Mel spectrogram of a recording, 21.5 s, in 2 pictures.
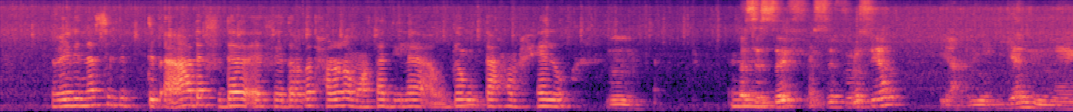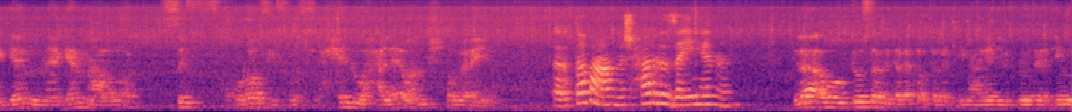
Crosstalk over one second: none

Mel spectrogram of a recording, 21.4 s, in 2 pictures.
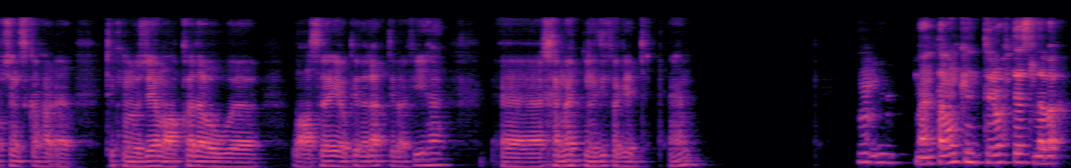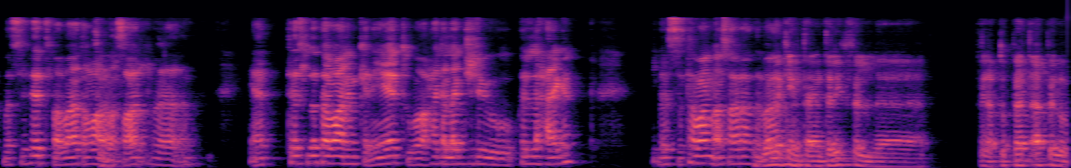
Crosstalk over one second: none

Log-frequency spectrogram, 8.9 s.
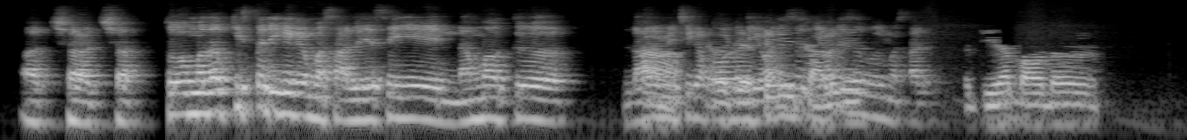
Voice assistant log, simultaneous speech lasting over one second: present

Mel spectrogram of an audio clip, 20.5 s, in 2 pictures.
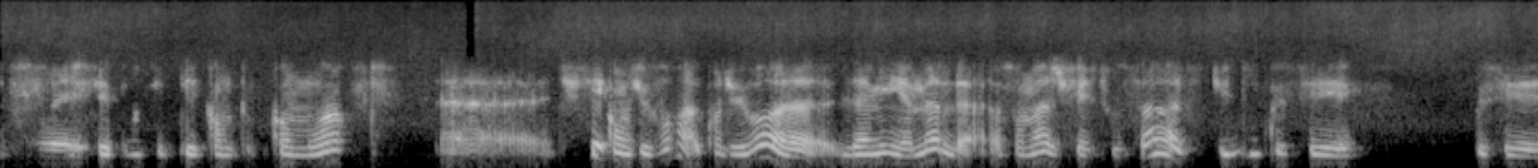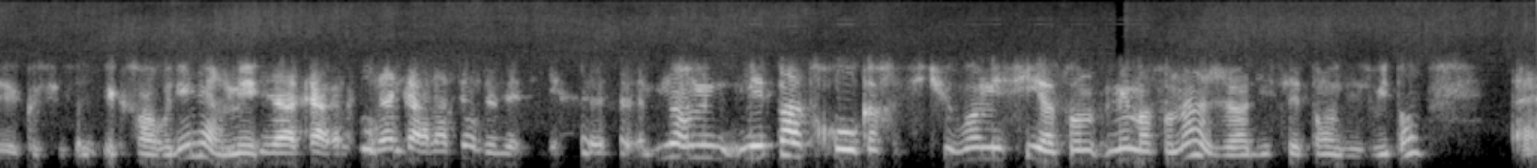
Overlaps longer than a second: none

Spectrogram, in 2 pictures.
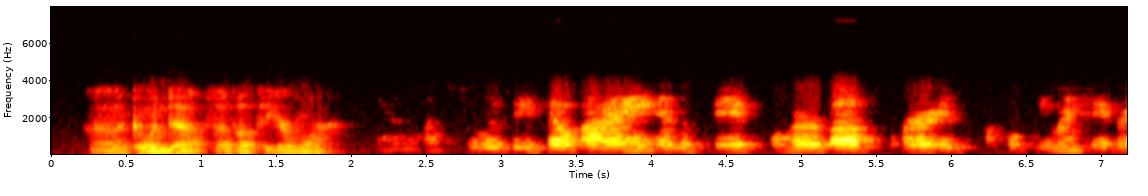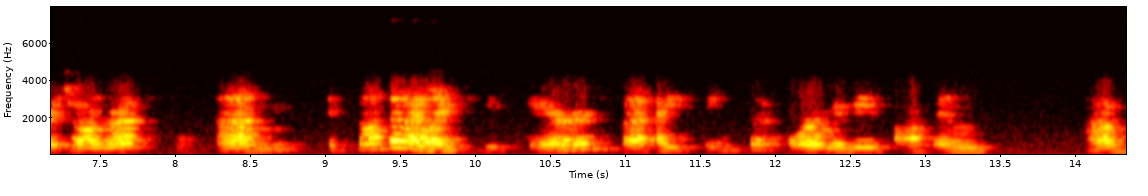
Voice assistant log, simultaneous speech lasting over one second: none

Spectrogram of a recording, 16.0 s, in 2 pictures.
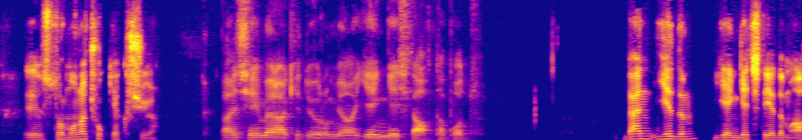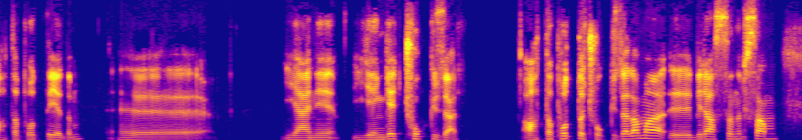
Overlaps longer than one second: none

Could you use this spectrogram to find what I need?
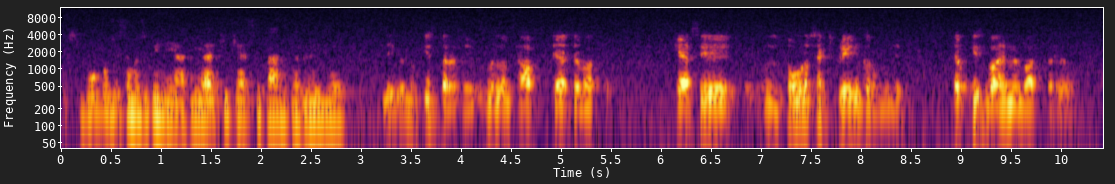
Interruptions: none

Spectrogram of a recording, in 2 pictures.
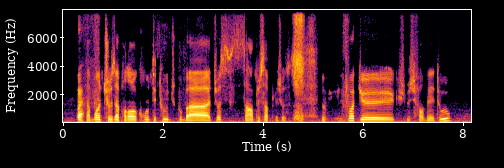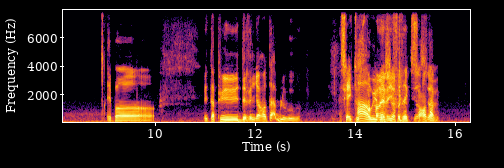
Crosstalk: present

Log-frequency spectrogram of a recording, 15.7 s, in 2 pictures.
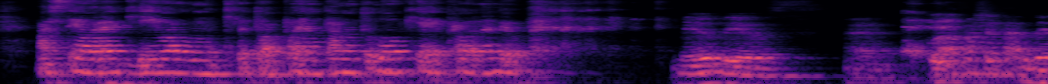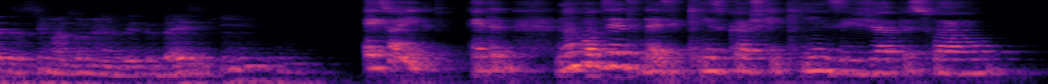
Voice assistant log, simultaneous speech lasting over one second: none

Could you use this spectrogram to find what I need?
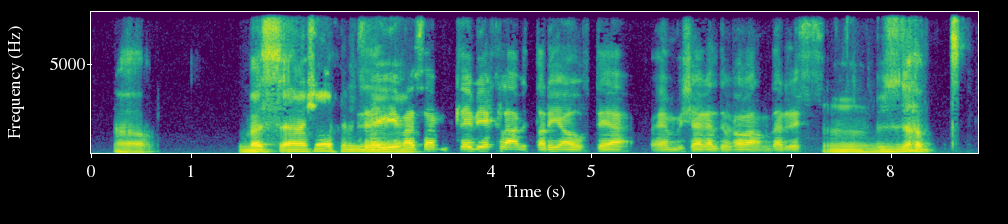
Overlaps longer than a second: none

